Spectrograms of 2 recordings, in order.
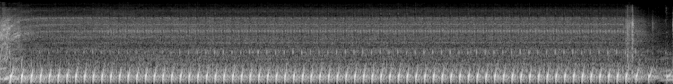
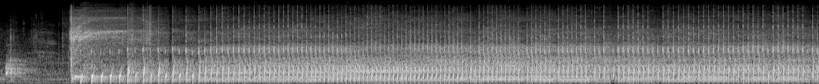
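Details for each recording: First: Honda ST70 vintage motorcycle, first start attempt after sitting, ignition hotwired from stator straight to coil, electric starter: even cranking about three beats a second, never catches; cranks but won't start, spark not yet checked, starting fluid next. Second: Honda ST70 minibike being revived, with a replacement carburetor fitted and electric starter: it catches almost at once and settles into a quick, fairly even putter for about twelve seconds, then shuts off; normal start and running.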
